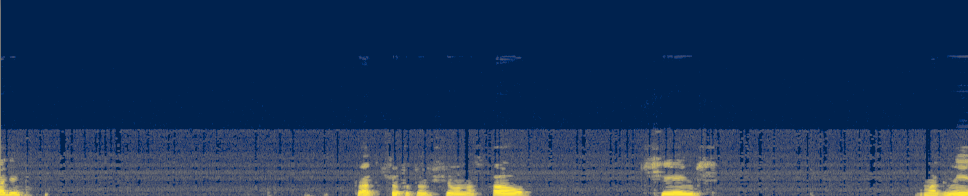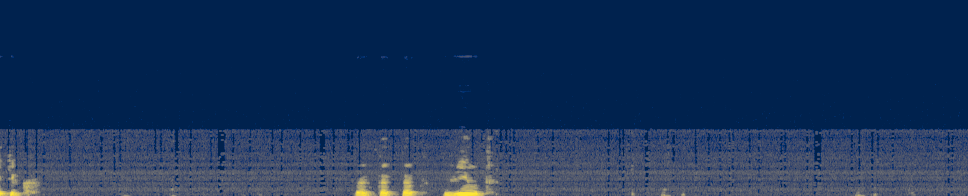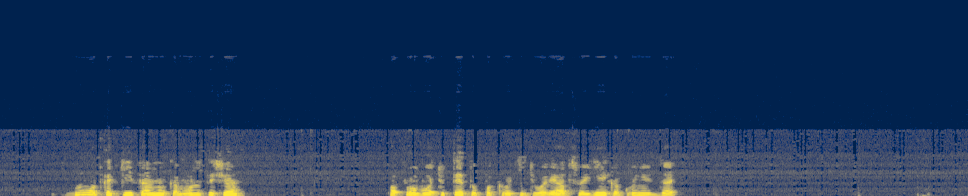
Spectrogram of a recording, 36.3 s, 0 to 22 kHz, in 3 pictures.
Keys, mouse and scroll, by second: 0.4 space, 3.8 space, 5.4 click, 8.3-10.3 drag, 18.4-20.0 drag, 20.5 space, 23.0 space, 28.0 click, 30.9 r, 33.5-35.1 drag, 35.8 KP_0.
